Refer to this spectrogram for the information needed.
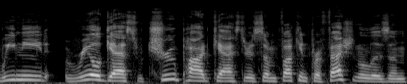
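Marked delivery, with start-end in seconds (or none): none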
